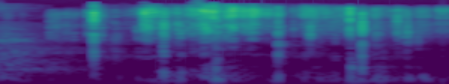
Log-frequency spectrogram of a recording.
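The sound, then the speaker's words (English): A sealed paper envelope being torn open, a crisp ragged ripping with several sharp crackling bursts and crinkles over a couple of seconds, no talking. “I will vouch that he is actually opening a sealed envelope.”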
